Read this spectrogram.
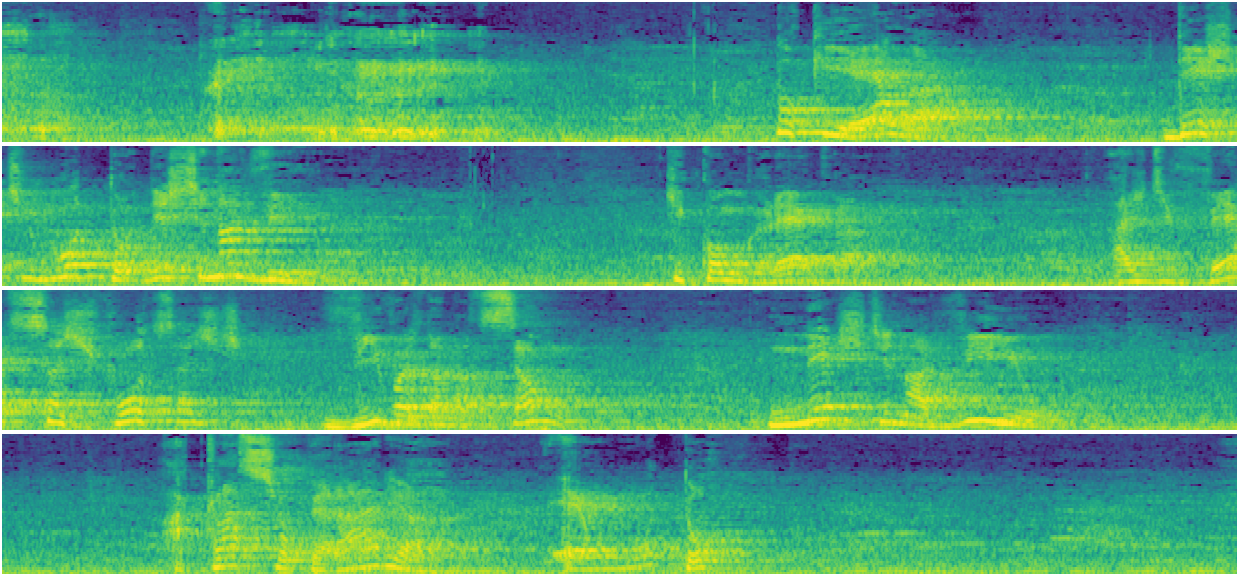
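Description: An elderly man speaks emphatically through a microphone.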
